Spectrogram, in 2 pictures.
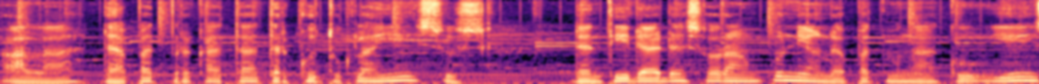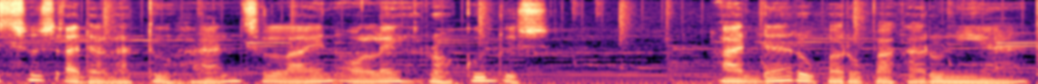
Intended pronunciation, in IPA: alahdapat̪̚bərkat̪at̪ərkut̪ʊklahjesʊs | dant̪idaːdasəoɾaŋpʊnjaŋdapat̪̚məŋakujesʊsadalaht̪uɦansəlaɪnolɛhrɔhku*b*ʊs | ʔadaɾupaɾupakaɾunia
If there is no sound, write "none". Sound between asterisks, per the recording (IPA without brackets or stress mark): d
